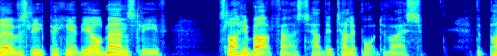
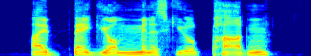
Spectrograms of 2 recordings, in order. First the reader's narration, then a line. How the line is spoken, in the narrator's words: roared Thor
